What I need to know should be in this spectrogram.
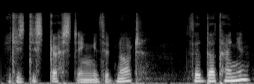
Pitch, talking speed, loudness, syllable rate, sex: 165 Hz, 190 wpm, -18 LUFS, 5.9 syllables/s, female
